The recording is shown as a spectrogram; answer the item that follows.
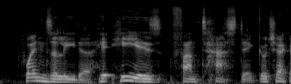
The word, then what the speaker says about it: Fuenzalida: card, keep forgetting how to say his name, Fuenzida? No, that's wrong. But you know what I mean. What's his name? Fuenzalida.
